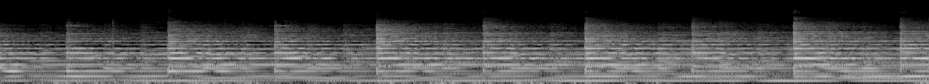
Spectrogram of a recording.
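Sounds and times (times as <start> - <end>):
Slovenian church bells ringing: 0.0 - 9.2.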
